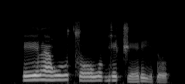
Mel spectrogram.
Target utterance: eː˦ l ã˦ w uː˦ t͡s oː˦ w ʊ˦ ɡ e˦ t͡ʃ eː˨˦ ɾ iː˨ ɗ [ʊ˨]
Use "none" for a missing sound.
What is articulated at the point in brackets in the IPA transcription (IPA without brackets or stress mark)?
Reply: ʊ˨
